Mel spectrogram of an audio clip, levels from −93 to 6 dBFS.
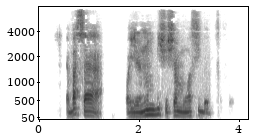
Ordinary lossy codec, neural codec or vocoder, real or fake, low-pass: MP3, 32 kbps; none; real; 7.2 kHz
